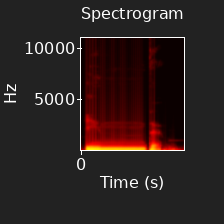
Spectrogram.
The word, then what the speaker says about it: inte: Oh, the word inte, let me stretch inte.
